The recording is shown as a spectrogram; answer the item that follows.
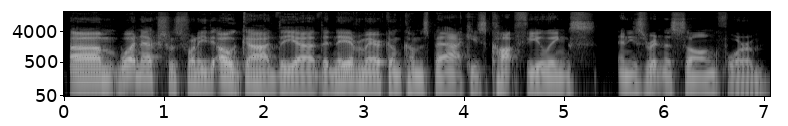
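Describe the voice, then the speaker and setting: A man co-hosting a casual podcast, talking loosely and wandering into quoted asides. His voice sits at an ordinary middle pitch. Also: moderate pace, fairly bright tone, clear, resonant tone. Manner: rambling, full of restarts and quoted asides. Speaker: podcast co-host. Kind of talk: casual review chat.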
